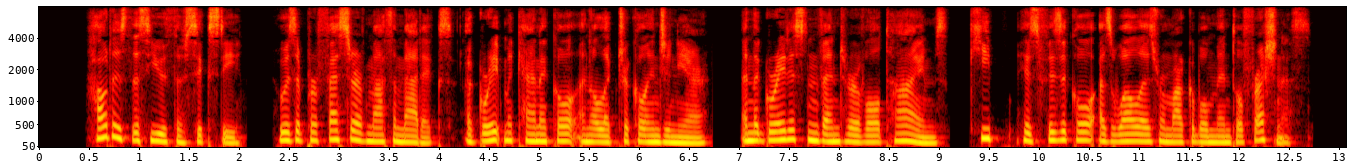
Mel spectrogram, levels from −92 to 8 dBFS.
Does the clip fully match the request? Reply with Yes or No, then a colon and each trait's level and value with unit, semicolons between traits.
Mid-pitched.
Yes: medium, 150 Hz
